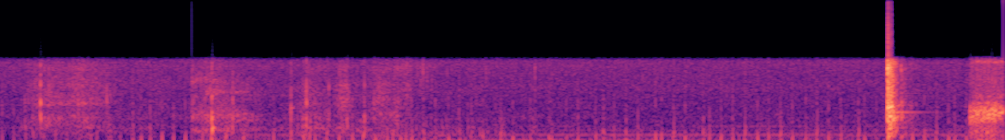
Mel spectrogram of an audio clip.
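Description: A single rifle shot about two-thirds of the way in: one sharp, loud crack. A duller burst of noise follows just before the end. Earlier there are a few faint handling clicks over a steady low hum.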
